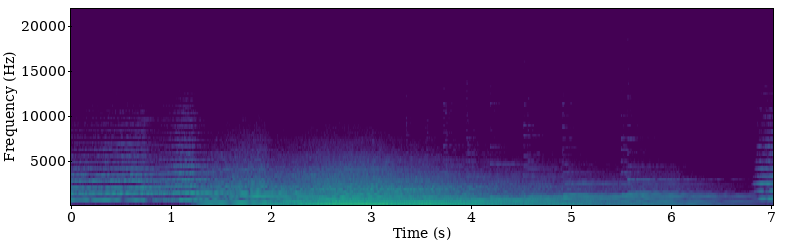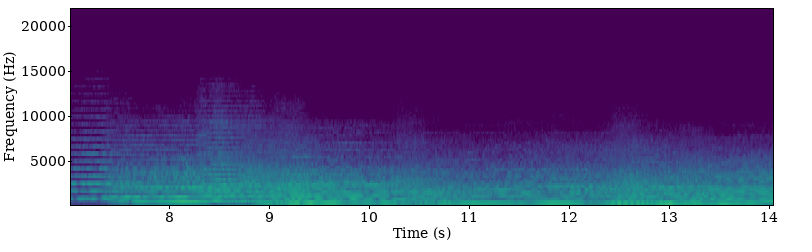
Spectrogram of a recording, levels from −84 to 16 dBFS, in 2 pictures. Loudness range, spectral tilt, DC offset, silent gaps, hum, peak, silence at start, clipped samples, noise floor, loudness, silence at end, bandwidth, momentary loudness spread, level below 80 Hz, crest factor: 11 LU; -6 dB/octave; under 0.1%; none; none; -12 dBFS; 0 s; under 0.1%; -56 dBFS; -28 LUFS; 0 s; 10.5 kHz; 17 LU; -70 dBFS; 16 dB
